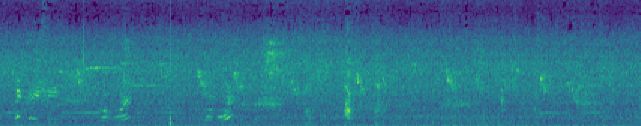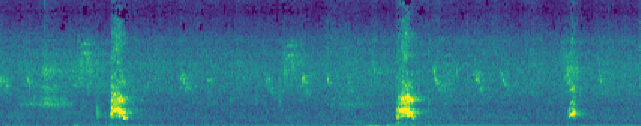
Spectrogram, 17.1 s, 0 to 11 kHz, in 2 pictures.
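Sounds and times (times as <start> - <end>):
dog barking: 4.6 - 5.1, 10.0 - 10.4, 13.8 - 14.3, 16.1 - 16.4.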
